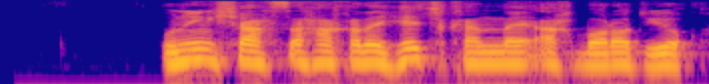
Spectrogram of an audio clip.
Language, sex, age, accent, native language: Uzbek, male, 35+, Toshkent shahri, Uzbek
